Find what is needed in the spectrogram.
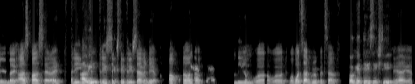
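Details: Adult who stammers and co-hosts an online stammering self-help group meeting; stuttering.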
